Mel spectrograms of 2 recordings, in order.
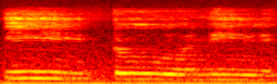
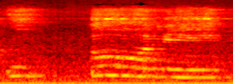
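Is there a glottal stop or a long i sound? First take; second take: long i; glottal stop. First: The word starts with a long i sound instead. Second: The word keeps a glottal stop after the first vowel. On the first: The speaker calls it right. "Kita baca itu nih" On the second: The speaker calls it wrong. "jangan baca itu nih"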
